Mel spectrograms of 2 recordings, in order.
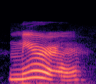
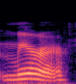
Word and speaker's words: mirror: is difficult too right anytime there's a double r or two RS with a vowel in between we have problems so again mirrorr Mirror Mirror Mirror and lure lure lure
